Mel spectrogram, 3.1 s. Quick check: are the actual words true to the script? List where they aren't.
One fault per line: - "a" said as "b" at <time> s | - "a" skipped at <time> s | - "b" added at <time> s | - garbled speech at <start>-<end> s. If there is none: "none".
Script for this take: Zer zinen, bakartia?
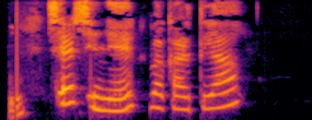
none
